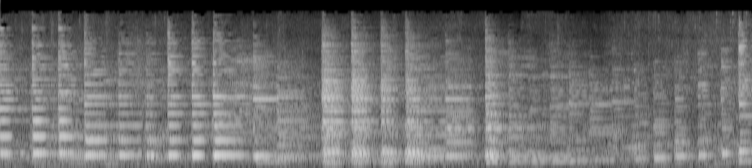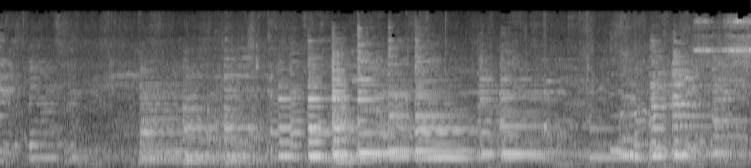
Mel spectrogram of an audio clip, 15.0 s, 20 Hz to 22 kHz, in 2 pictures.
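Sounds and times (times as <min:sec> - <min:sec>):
grand piano playing: 0:00.0 - 0:15.0.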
